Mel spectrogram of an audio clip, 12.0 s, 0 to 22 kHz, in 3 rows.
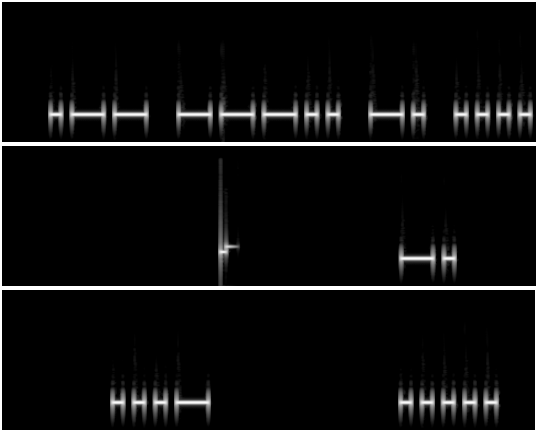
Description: Morse code, heard as a keyed tone, about 15 wpm, spaced as for 9 wpm, 700 Hz. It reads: W8NH NV5
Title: USA Call Signs - 4 Characters - 6x Character Spacing - 15wpm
